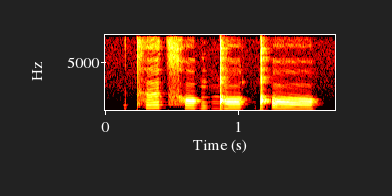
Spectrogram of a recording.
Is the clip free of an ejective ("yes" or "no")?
no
